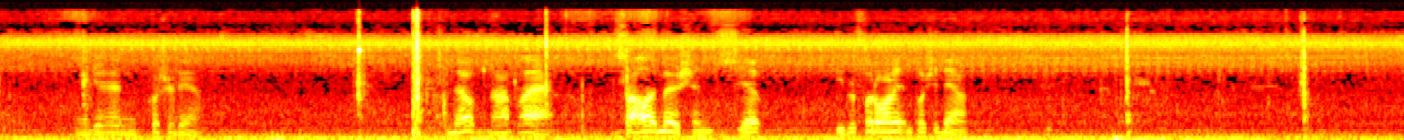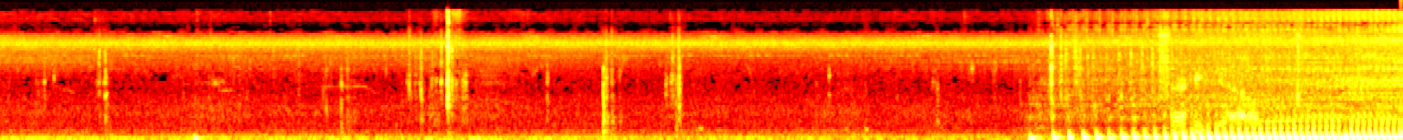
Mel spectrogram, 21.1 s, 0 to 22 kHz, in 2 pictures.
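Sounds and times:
crickets trilling: 0:00.0 - 0:21.0
dirt bike engine starting: 0:18.2 - 0:21.0.

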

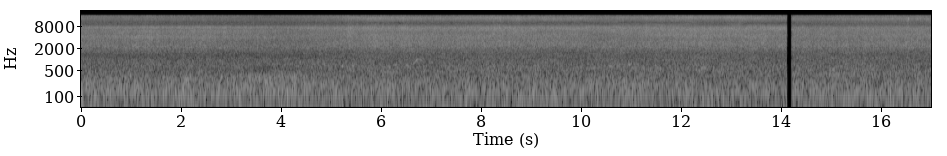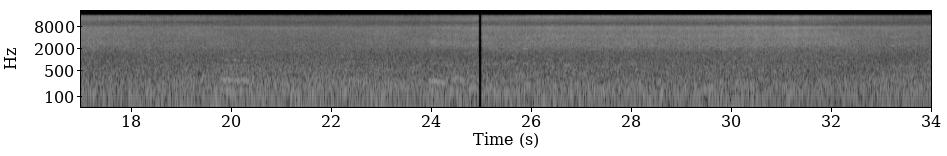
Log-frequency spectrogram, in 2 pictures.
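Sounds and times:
river rushing over rocks: 0:00.0 - 0:34.0.

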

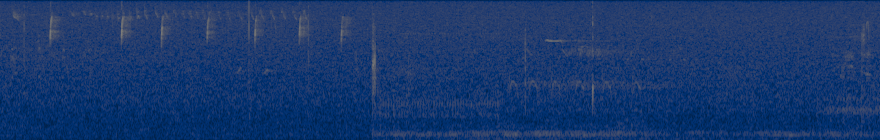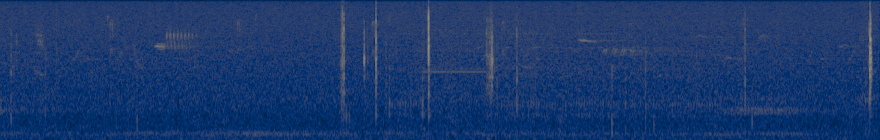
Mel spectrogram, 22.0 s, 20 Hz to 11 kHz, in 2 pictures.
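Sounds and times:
sharp clicks: 0:15.2 - 0:20.5.

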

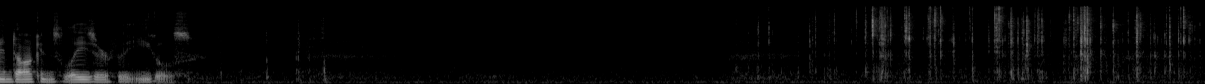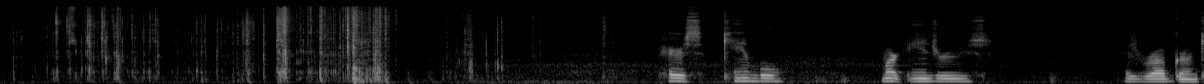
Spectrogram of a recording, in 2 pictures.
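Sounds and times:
foil crackling tears: 0:07.4 - 0:17.2
foil wrapper tearing and crinkling: 0:07.4 - 0:17.5.

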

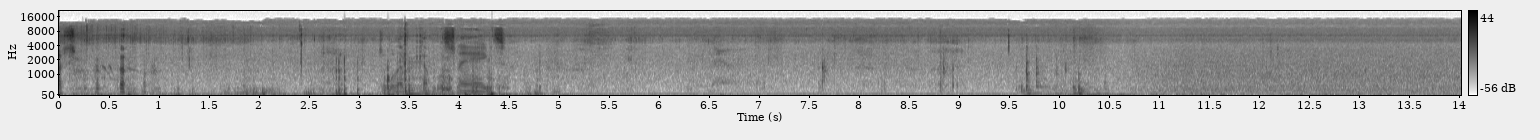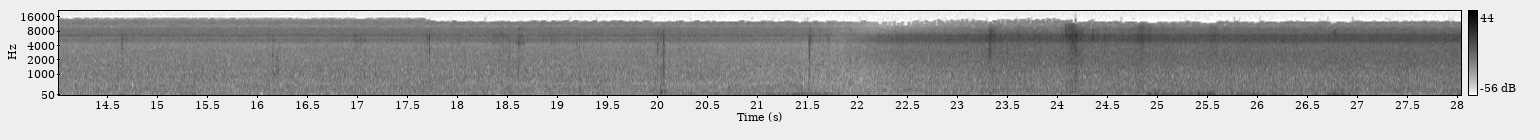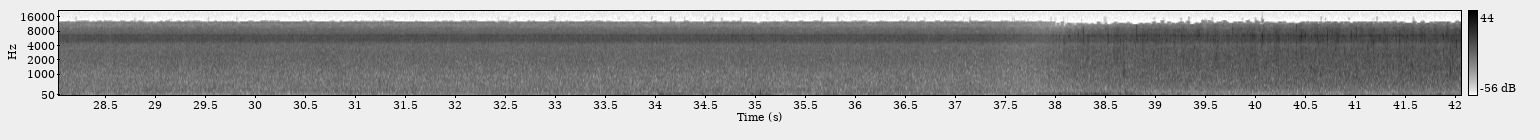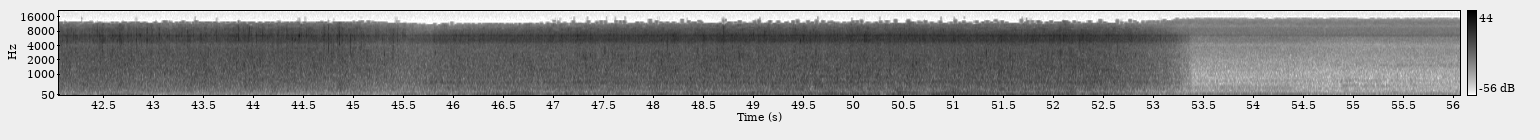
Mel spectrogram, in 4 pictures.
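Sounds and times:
wind buffeting microphone: 0:00.0 - 0:06.5, 0:09.6 - 0:53.4
river rapids rushing over rocks: 0:38.0 - 0:53.4.

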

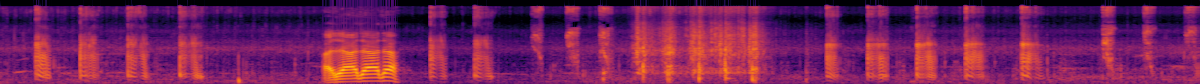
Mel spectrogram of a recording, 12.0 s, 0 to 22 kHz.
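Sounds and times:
duck quacking softly: 0:00.3 - 0:02.1, 0:08.2 - 0:12.0.

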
